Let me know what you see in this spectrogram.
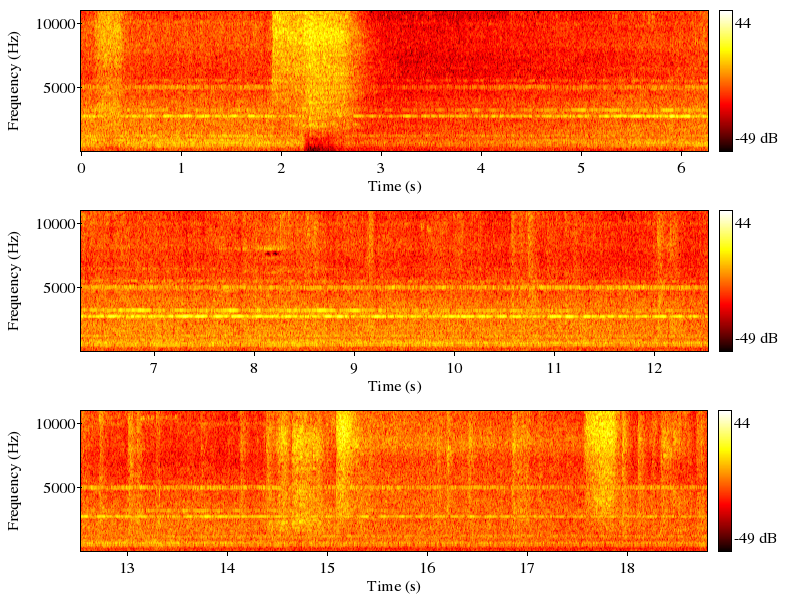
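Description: Freight train rolling past, with diesel locomotives running and steel wheels giving a steady, high, multi-toned squeal on the rails. A few brief hissing bursts rise above it, one about two seconds in and two more near the end.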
